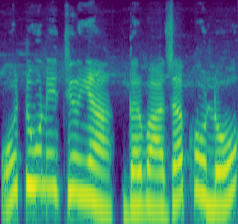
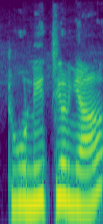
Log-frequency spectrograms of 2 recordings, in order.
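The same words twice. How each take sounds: First: Calling out. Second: Said in the usual way. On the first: Acted. Crow calling at the door.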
